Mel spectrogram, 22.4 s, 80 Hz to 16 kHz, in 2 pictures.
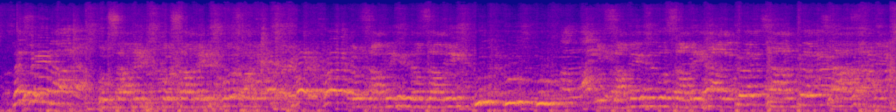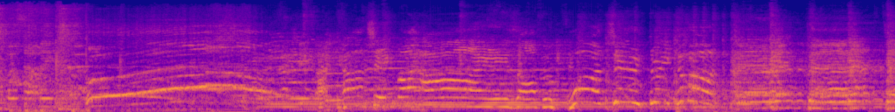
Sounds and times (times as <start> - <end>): Music: 0.0 - 22.3
Rapping: 0.2 - 13.8, 15.2 - 20.2
Male singing: 0.4 - 22.3.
